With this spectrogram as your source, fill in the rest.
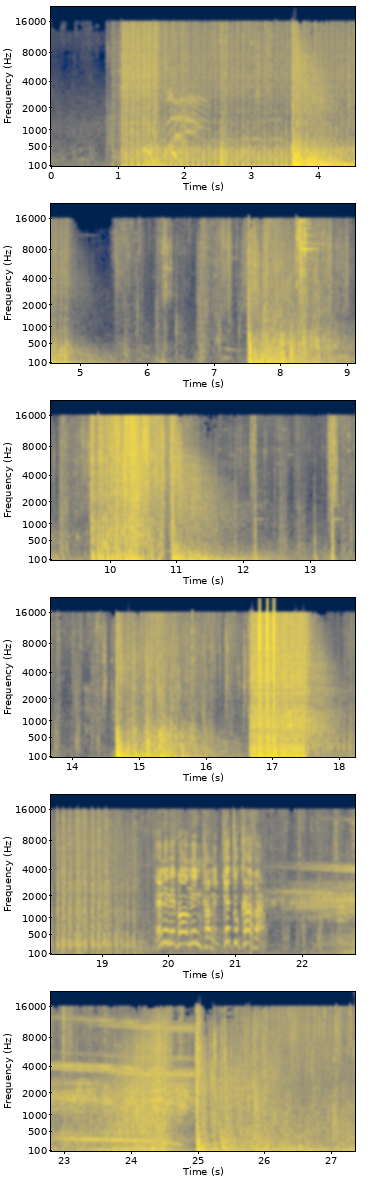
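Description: Rifle shots crack loudly in quick bursts.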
